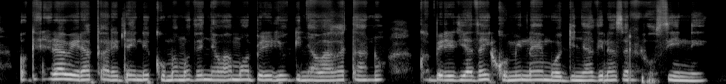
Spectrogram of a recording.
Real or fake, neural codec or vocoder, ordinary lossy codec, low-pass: fake; codec, 44.1 kHz, 7.8 kbps, DAC; none; none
